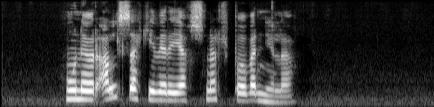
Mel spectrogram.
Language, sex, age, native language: Icelandic, female, 20-29, Icelandic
